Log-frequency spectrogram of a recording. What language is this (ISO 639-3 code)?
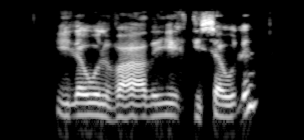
kab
